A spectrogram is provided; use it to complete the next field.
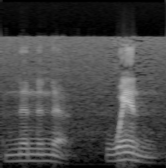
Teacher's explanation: my tongue went behind my top teeth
